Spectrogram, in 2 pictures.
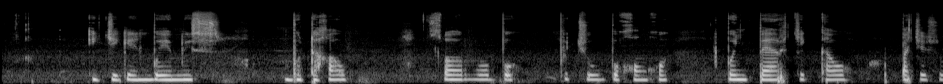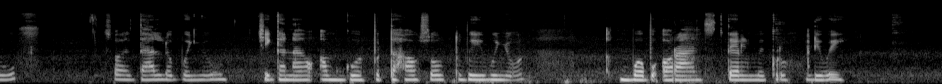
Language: Wolof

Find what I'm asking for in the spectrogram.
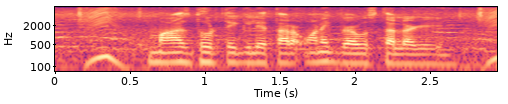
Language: Bangla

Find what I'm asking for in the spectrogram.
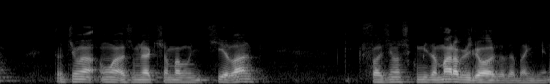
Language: Portuguese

